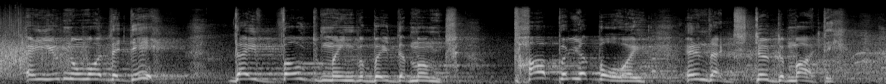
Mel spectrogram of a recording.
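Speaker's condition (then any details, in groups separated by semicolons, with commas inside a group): Cerebral palsy; speech dramatically affected, may be hard to understand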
